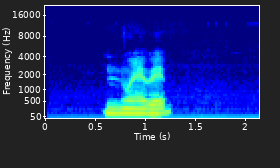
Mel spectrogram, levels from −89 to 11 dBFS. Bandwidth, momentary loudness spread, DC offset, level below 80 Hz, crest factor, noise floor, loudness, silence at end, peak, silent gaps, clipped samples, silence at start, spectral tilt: 13 kHz; 10 LU; under 0.1%; -60 dBFS; 18 dB; -67 dBFS; -36 LUFS; 0.85 s; -20 dBFS; none; under 0.1%; 0.6 s; -8 dB/octave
